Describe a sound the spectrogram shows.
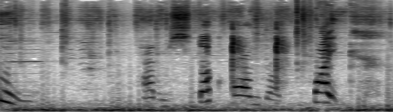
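A bicycle crashes and clatters against the ground.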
